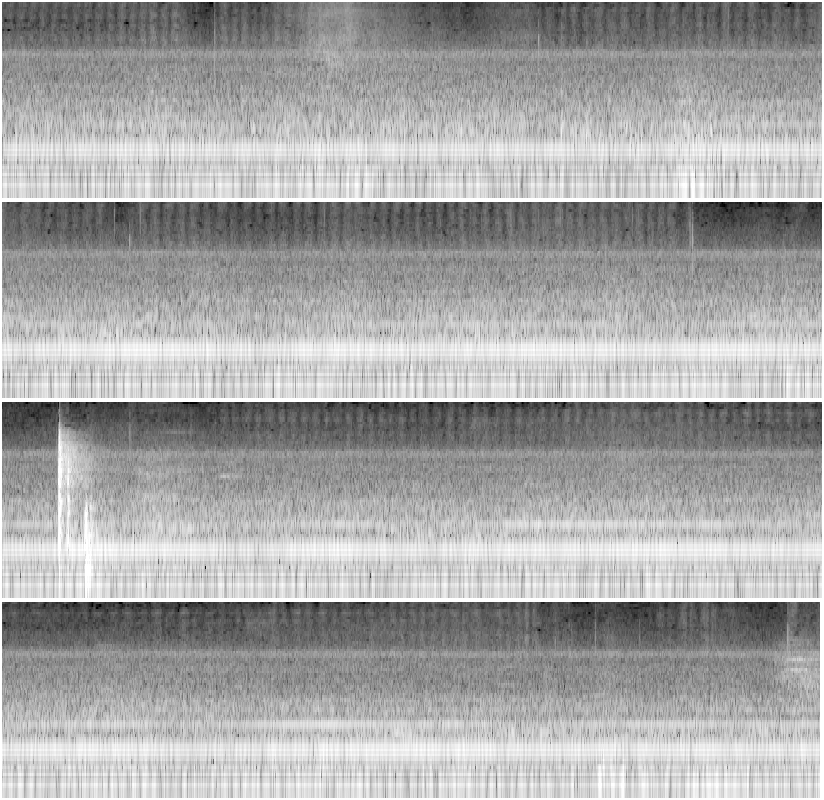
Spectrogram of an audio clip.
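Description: Faint scratching of a coloured pencil shading on paper over a steady low hum, with a sharp double click a little past halfway through.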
